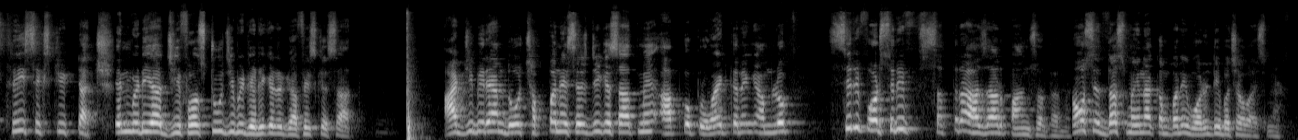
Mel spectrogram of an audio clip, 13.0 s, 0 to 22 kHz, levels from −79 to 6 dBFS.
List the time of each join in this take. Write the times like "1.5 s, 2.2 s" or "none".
1.2 s, 10.7 s

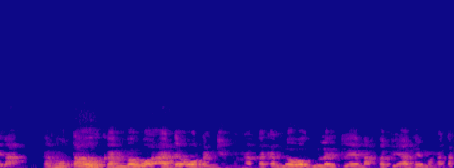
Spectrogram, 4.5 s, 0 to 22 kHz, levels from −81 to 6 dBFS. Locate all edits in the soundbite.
none

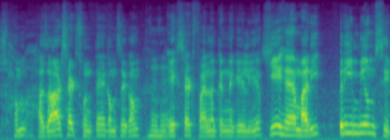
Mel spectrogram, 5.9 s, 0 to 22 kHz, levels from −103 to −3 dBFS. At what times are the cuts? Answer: 3.9 s

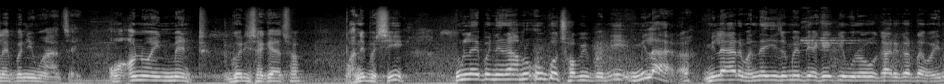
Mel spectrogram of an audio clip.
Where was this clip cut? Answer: none

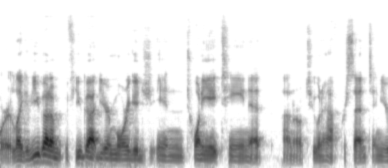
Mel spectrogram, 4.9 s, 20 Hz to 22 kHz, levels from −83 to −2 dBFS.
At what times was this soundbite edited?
none

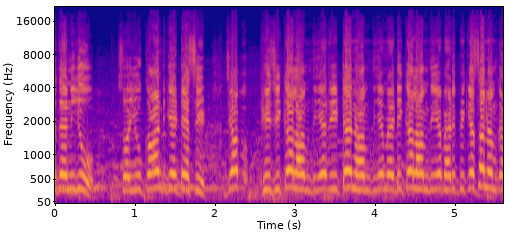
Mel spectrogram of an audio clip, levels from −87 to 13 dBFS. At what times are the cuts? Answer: 2.0 s

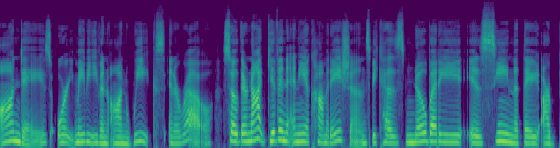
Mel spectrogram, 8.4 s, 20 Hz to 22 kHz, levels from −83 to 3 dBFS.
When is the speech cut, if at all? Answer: 3.2 s

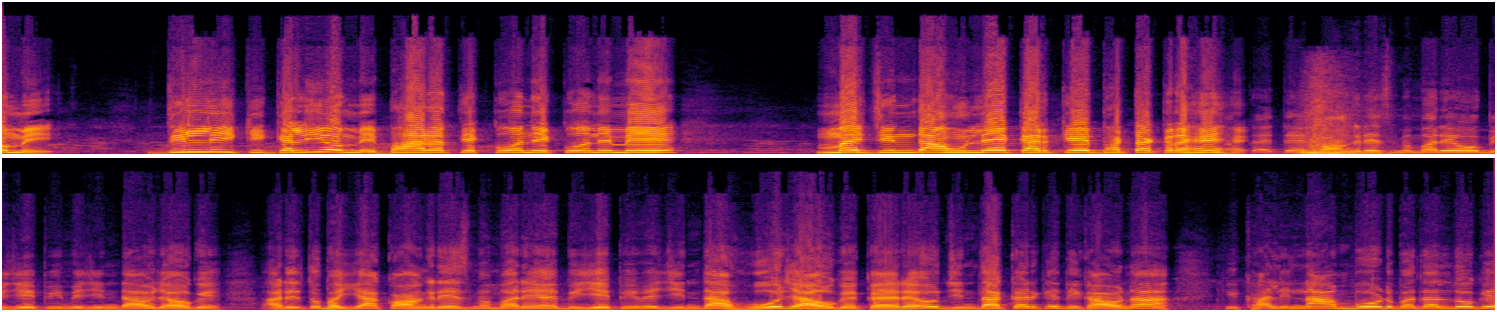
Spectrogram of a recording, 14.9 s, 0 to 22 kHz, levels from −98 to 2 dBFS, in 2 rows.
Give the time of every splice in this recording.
6.4 s

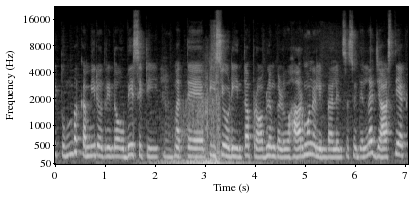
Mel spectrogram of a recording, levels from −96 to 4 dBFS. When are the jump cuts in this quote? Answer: none

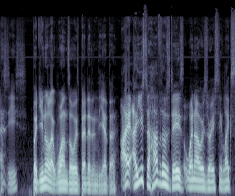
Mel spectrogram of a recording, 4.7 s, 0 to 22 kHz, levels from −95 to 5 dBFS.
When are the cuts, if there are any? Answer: 2.3 s, 3.7 s

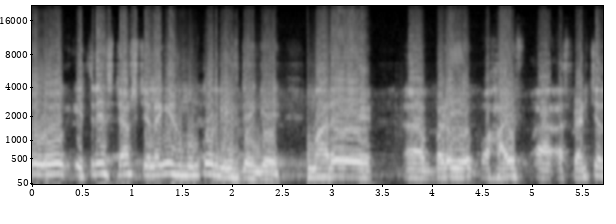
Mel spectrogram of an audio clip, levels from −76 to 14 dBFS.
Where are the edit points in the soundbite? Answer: 2.8 s

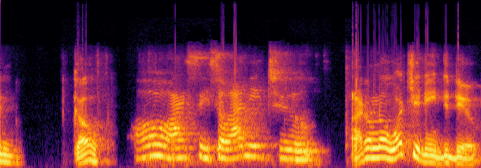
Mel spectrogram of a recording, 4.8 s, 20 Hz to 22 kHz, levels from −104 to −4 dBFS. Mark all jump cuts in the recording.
1.2 s

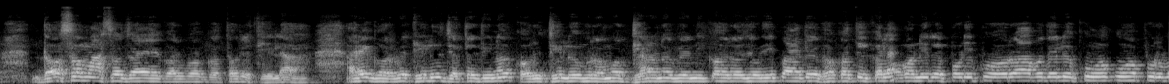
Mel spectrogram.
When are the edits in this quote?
9.0 s

